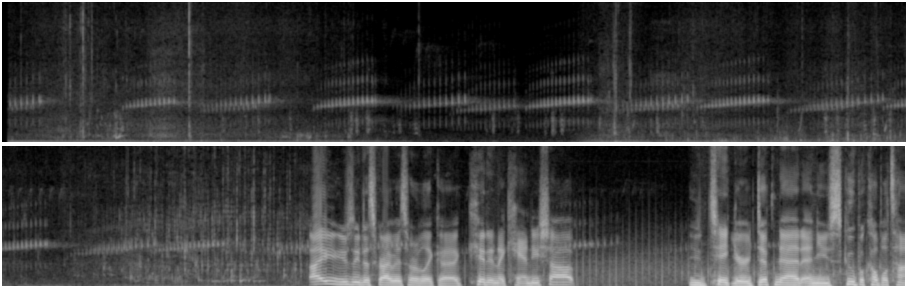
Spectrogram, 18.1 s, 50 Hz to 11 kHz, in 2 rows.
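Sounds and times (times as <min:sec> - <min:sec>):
frogs trilling chorus: 0:00.1 - 0:18.0
low steady hum: 0:00.1 - 0:18.0.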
